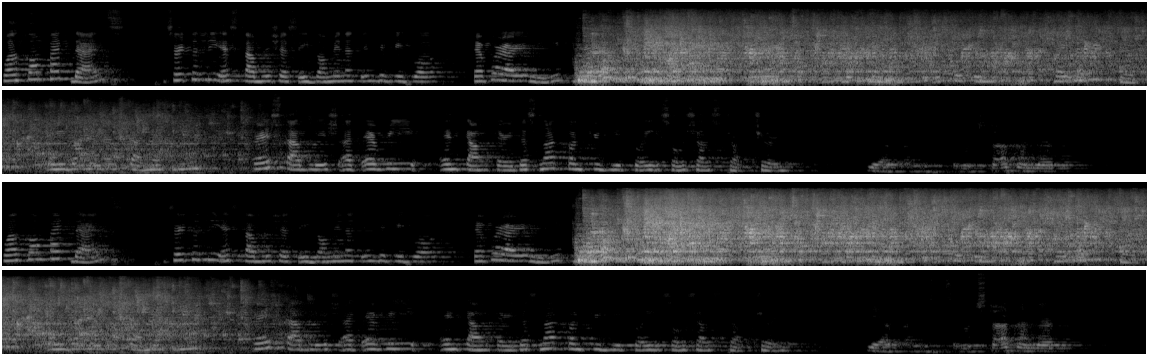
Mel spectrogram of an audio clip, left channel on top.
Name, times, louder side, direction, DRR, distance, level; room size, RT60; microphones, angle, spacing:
voice 1, 0.0-1.2 1.6-4.3 4.7-10.0 10.5-11.4 11.9-13.4 14.0-19.3, left 2 dB, 70° left, 6 dB, 1.9 m, -40 dB
sound 1, 5.7-14.2, right 5 dB, 25° right, 0.9 m, -26 dB
voice 2, 20.1-22.0, right 1 dB, 40° right, -1 dB, 2.8 m, -47 dB
27.5 x 20.5 x 8.3 m, 0.73 s
head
